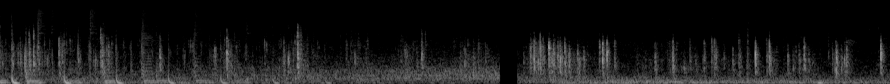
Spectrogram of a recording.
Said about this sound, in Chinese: 你现在听到的声音是在海岸边鹅卵石被浪击打而发出的声响，当地人称呼它为大自然的打鼓声。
